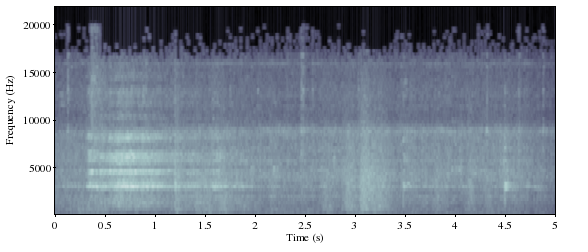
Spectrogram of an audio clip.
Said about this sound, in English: Glab points to recycled clear and green glass bottles moving down the conveyor belt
